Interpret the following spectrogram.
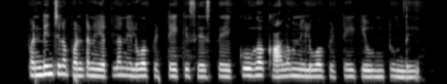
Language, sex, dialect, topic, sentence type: Telugu, female, Southern, agriculture, question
